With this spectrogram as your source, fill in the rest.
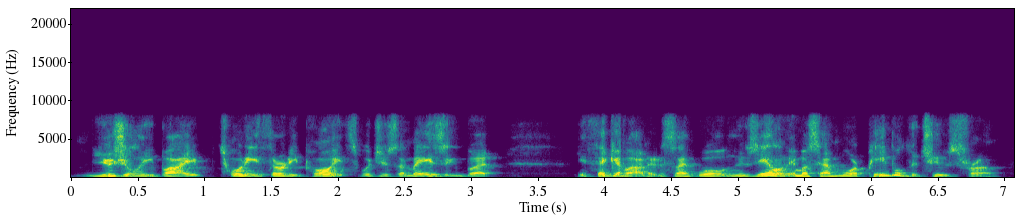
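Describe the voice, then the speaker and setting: Speaking at a fairly quick pace, a man with an unremarkable speaking voice uses lively intonation. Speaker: ring announcer; former Marine and radio DJ. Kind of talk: interview answer. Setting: remote call, video/phone interview from Florida.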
